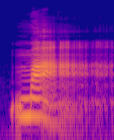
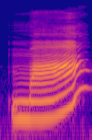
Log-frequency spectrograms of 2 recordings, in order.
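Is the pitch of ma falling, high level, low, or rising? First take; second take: low; rising. First: The pitch is held down low throughout. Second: The pitch rises sharply from start to end. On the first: "第三声、低く抑える" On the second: "第二声、最初は弱く、だんだん強く、勢いよく上げる。"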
